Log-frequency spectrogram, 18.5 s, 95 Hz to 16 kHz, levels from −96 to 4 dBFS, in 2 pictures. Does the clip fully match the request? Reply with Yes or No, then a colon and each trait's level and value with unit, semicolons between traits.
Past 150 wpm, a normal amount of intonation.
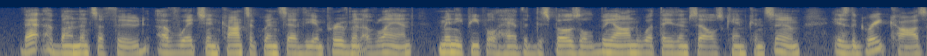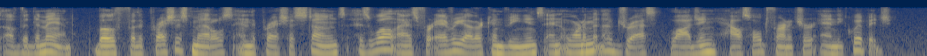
No: average, 180 wpm; narrow, 1.9 semitones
